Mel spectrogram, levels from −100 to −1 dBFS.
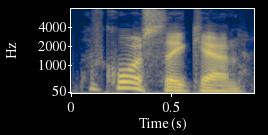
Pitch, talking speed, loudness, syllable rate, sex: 130 Hz, 260 wpm, -18 LUFS, 7.0 syllables/s, male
